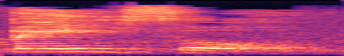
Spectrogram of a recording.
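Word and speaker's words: πείθω: Esta palabra obedecer en el griego es la palabra peitho. Se escribe P-E-I-T-H-O.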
